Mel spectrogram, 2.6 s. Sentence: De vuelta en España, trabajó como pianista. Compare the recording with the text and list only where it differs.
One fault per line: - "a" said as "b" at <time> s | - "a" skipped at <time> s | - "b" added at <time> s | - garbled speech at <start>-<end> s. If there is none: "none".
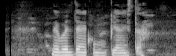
- "España trabajó" skipped at 1.3 s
